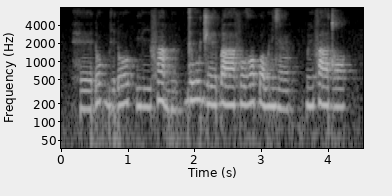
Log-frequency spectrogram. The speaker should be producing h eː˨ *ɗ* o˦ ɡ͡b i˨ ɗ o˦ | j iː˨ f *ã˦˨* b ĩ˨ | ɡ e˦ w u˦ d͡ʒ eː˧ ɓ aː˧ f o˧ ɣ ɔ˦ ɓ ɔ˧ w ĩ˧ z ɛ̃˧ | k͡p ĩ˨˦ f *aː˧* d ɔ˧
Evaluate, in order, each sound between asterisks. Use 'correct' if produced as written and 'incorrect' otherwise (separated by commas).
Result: correct, correct, correct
